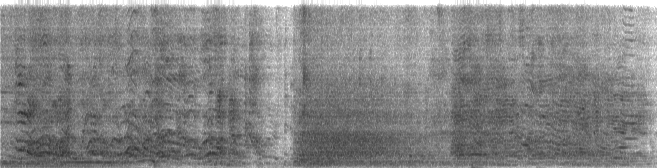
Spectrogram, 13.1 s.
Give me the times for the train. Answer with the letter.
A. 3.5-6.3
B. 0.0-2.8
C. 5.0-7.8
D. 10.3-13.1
B.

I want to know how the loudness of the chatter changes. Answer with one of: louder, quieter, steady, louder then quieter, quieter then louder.
quieter.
